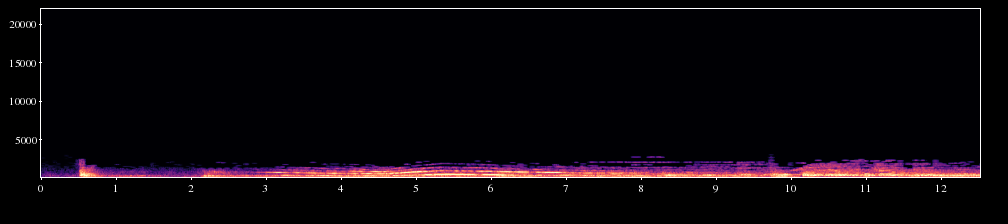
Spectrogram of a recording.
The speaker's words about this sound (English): Although the police car starts its journey with sirens screaming, it enters the neighborhood where Edna lives in silence.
